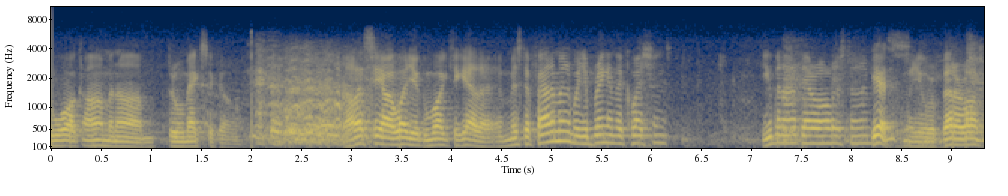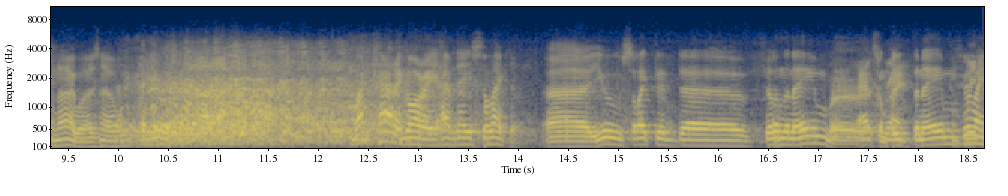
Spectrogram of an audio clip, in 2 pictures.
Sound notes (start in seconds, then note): 10.0 laughter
